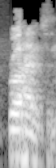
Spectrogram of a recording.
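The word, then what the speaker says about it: Roehampton: University of how do you say it rampton rampton yeah yeah rampton so Dr Cooper is one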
